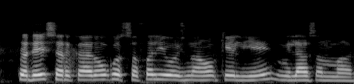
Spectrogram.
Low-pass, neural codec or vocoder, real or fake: 7.2 kHz; codec, 16 kHz, 4 kbps, FreqCodec, larger model; fake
